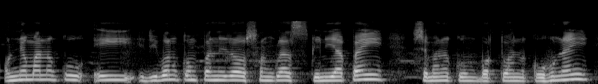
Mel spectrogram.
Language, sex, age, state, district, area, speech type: Odia, male, 45-60, Odisha, Bhadrak, rural, spontaneous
